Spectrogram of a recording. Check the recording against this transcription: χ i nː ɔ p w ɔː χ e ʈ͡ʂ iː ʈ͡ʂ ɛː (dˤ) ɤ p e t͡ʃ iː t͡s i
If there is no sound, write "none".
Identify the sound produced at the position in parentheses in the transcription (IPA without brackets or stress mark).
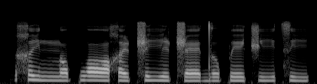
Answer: d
